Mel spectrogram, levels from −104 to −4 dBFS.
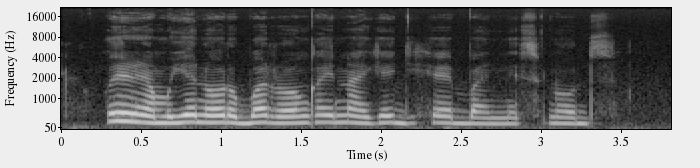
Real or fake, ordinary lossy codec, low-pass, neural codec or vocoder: real; none; none; none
